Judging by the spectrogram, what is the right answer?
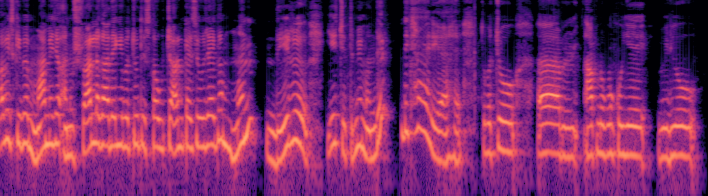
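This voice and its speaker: A woman's voice: medium pitch, dark tone. A woman teacher giving a recorded reading lesson for young children, sounding out words syllable by syllable and answering her own questions. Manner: slow syllable-by-syllable spelling out words; asks questions and answers them herself. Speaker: primary school teacher.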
